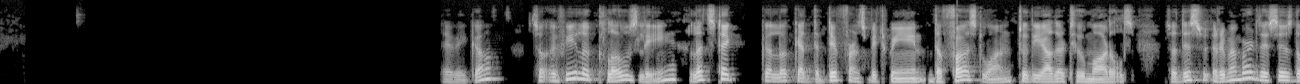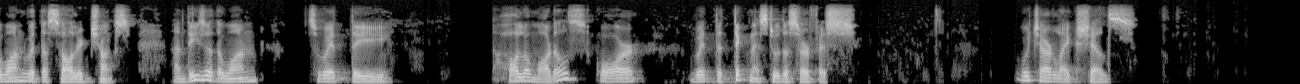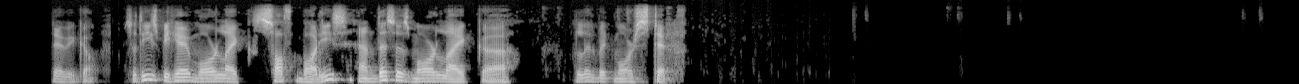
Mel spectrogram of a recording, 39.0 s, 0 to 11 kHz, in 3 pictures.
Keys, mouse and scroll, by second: 0.2 click, 0.2 shift+middle click, 0.2 scroll down 2, 0.4 space, 4.8 space, 5.2-6.4 scroll up 2, 6.8-8.1 middle drag, 23.6 click, 24.4 space, 26.9 space, 31.2 click, 32.0 space, 34.3 space, 35.2 click, 35.8 space, 38.2 space.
